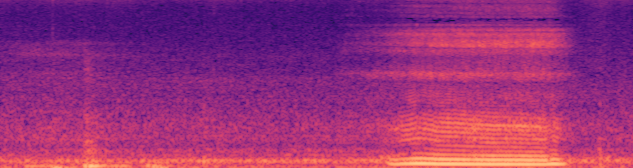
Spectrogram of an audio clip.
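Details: Person snoring during sleep: quiet noisy breathing, then one loud, low, rattling snore lasting over a second.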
